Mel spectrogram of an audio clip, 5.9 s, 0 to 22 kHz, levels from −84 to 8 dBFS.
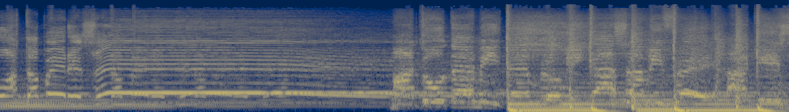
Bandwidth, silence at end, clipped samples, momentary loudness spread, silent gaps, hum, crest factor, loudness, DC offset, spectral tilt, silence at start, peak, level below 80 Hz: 18 kHz; 0 s; under 0.1%; 6 LU; none; none; 14 dB; -17 LUFS; under 0.1%; -4 dB/octave; 0 s; -2 dBFS; -24 dBFS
